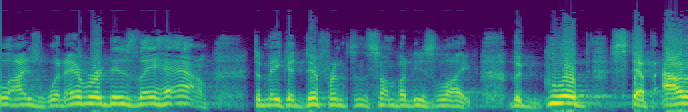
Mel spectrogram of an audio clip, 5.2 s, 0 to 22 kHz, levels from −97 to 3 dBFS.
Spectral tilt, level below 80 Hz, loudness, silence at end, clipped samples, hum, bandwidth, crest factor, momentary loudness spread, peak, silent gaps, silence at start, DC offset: -7 dB/octave; -48 dBFS; -12 LUFS; 0 s; under 0.1%; none; 10.5 kHz; 12 dB; 12 LU; 0 dBFS; none; 0 s; under 0.1%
